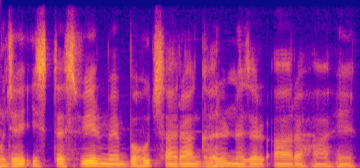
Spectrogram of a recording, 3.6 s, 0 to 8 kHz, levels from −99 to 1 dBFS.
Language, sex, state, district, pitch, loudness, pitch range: Hindi, male, Arunachal Pradesh, Longding, 110 Hz, -18 LUFS, 105-115 Hz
